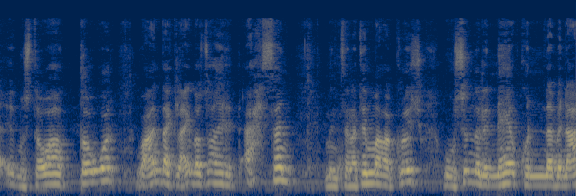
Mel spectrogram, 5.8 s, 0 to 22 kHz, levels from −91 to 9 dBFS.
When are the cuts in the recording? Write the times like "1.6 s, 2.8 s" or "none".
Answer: none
